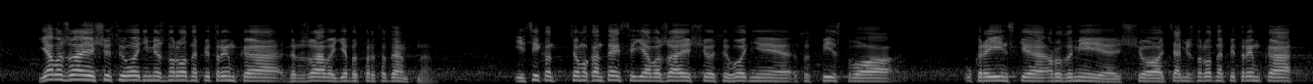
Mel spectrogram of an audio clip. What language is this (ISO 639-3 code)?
ukr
